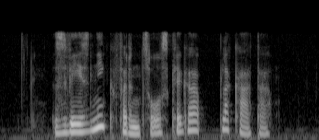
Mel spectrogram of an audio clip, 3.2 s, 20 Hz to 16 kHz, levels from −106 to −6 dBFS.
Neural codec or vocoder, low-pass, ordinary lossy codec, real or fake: none; 7.2 kHz; none; real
